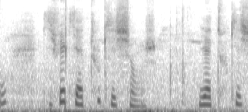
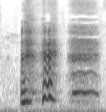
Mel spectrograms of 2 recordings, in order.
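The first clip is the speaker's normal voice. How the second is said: sudden high burst of laughter; real laugh, high and loud; 12 semitones higher, 7 dB louder than usual. Real, not acted. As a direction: laugh out loud at her own joke. Laughs at her own joke.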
